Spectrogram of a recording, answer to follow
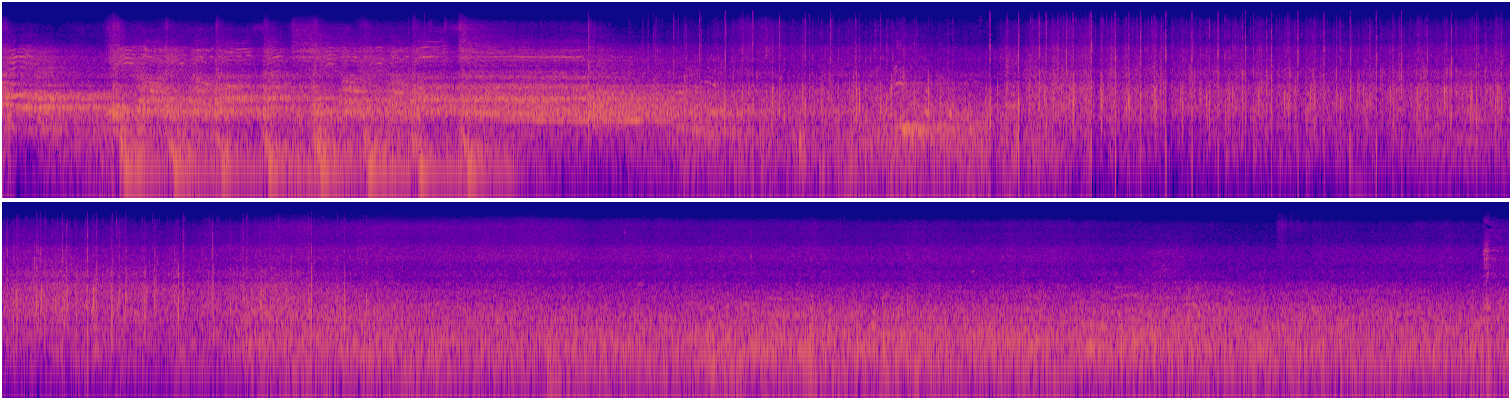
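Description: A brass band of saxophones, trumpets and sousaphones holds a closing chord that ends about six seconds in. Audience applause and cheering follow, then fade to a steady crowd murmur.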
